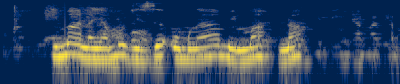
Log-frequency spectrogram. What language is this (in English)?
Kinyarwanda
